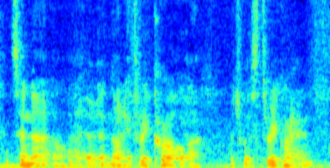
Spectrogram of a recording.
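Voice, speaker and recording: A man speaks with a fairly low pitch in a monotone, flat way. There is audible room echo and noticeable background noise. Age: 20s. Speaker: singer and songwriter. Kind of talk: interview. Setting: home studio. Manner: hesitant, many fillers.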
